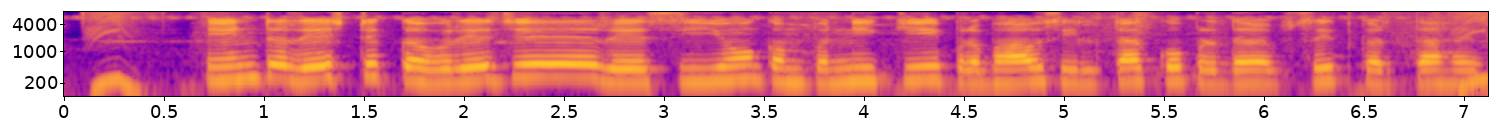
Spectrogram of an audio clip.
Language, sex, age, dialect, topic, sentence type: Hindi, female, 18-24, Awadhi Bundeli, banking, statement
